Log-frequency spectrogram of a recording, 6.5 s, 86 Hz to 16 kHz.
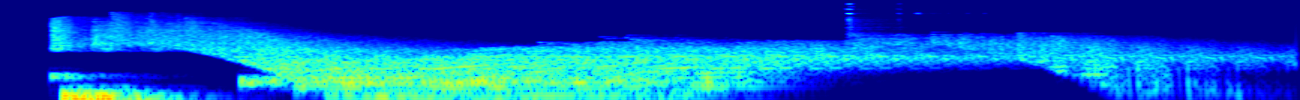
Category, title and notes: Sound effects > Experimental
destroyed glitchy impact fx -013
glitch, perc, lazer, crack, otherworldy, laser, snap, impacts, sfx, experimental, alien, abstract, impact, whizz, edm, percussion, idm, fx, pop, glitchy, hiphop, zap, clap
